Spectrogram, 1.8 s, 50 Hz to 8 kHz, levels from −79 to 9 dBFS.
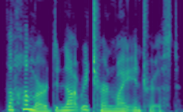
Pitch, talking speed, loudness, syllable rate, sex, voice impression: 205 Hz, 230 wpm, -15 LUFS, 6.2 syllables/s, female, very feminine, slightly gender-neutral, adult-like, tensed, powerful, bright, slightly hard, very clear, very fluent, slightly raspy, slightly cute, slightly cool, sincere, slightly calm, slightly friendly, slightly reassuring, unique, slightly elegant, lively, strict, slightly intense, slightly sharp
